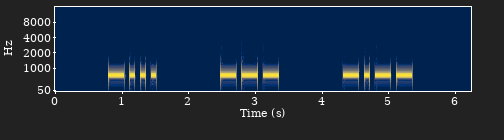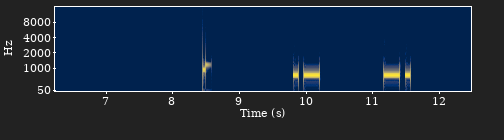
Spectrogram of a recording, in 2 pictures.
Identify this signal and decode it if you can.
Morse code, heard as a keyed tone, about 15 wpm, spaced as for 7 wpm, 700 Hz. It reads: BOY AN
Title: 4x Character Spacing - Top 200 Words - 15wpm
